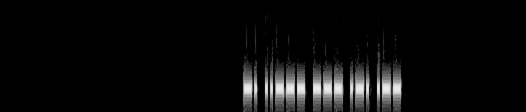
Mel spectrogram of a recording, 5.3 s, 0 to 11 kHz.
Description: Morse code, heard as a keyed tone, about 42 wpm, 700 Hz. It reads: N2ORW
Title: USA Call Signs - 5 Characters - Repeated 3x - 45wpm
